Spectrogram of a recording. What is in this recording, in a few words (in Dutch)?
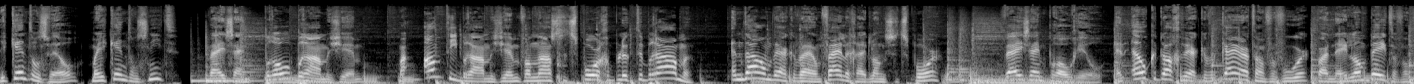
radio commercial campagne; bramen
